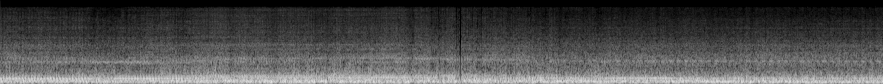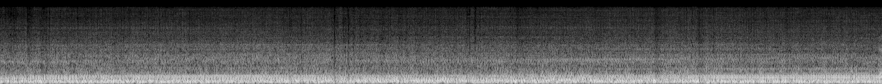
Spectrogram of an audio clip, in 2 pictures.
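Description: A motorcycle rides the road from NC 28 toward Deals Gap, crossing from old pavement onto a fresh patch. Its engine drones loud and steady throughout with heavy wind rumble and no speech.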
